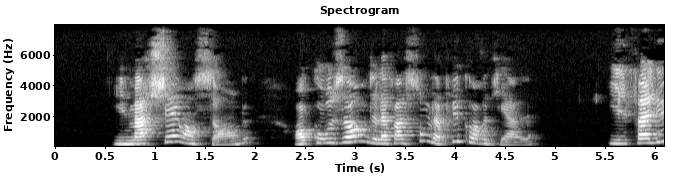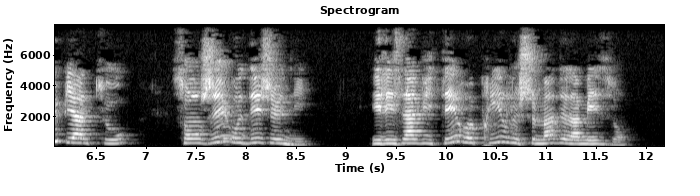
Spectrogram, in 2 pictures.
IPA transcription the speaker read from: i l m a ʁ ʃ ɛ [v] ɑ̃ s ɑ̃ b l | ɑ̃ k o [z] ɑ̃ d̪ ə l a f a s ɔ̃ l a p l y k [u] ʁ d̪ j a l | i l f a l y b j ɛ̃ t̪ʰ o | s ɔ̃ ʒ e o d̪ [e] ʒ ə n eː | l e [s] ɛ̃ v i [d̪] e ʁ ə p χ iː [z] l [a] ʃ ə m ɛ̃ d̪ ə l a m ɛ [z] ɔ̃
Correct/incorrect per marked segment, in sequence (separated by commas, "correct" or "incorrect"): incorrect, correct, incorrect, correct, incorrect, incorrect, incorrect, incorrect, correct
